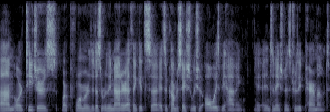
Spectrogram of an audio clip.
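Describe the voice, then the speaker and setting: Speaking very fast with hardly any pauses, a man with an American accent uses ordinary pitch variation on a very clean recording with a silent background. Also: medium pitch for a man. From Michigan, US. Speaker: professional choral singer and workshop presenter. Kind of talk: pre-recorded workshop lecture.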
